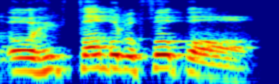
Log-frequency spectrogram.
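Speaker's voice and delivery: loud, sudden groan of dismay; dismayed outburst. Real, not acted. Fan watching on TV sees his quarterback fumble, dismayed outburst. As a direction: blurt it out as the ball comes loose.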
